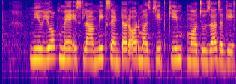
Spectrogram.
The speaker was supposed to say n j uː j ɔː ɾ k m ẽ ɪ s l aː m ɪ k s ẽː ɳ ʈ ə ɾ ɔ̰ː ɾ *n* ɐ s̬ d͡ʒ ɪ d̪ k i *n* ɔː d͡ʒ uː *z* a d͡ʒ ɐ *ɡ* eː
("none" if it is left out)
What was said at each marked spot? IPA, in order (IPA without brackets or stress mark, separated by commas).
m, m, z, ɡ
